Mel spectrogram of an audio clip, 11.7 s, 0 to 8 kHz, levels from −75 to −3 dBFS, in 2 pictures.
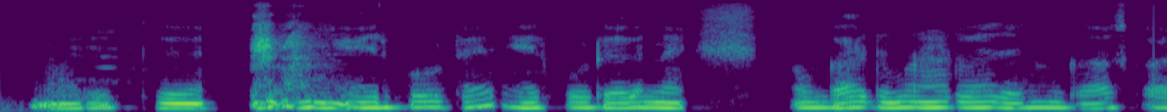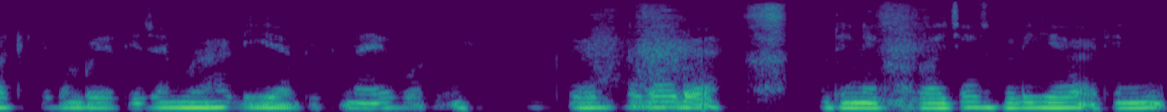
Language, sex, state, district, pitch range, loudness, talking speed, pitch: Marwari, male, Rajasthan, Nagaur, 130-140 Hz, -27 LUFS, 170 wpm, 135 Hz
